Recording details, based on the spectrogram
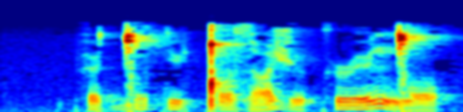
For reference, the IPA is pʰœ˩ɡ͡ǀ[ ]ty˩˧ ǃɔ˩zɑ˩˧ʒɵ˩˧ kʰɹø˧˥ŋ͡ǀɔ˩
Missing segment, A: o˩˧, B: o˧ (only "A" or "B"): B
